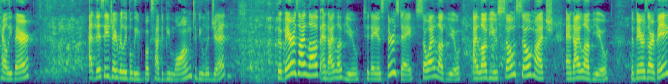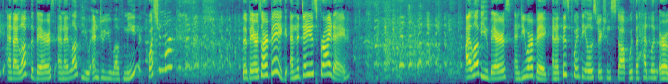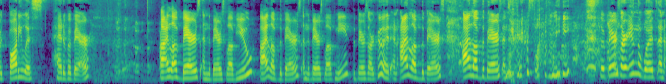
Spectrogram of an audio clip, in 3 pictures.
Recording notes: Recorded live at the Tranzac Club in Toronto.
